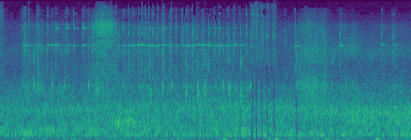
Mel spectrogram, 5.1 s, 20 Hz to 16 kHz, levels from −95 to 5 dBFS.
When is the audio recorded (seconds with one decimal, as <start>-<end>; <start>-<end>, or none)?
1.7-4.1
